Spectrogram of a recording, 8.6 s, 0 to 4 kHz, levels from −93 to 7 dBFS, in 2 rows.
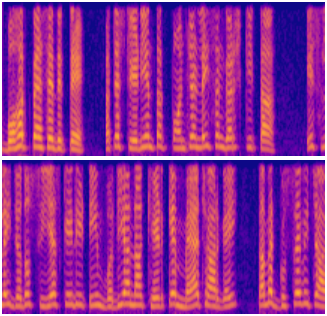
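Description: At 1.02 s the speech suddenly drops by about 4 dB, just before "ਅਤੇ ਸਟੇਡੀਅਮ". At 7.20 s it drops again, by about 2 dB. Voice and background fall together, in one step each time. This is likely a microphone volume stepped down by the call software, which judged the input too hot and cut the device gain. The narrowband call path, with nothing above 4 kHz, carries both drops unchanged.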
